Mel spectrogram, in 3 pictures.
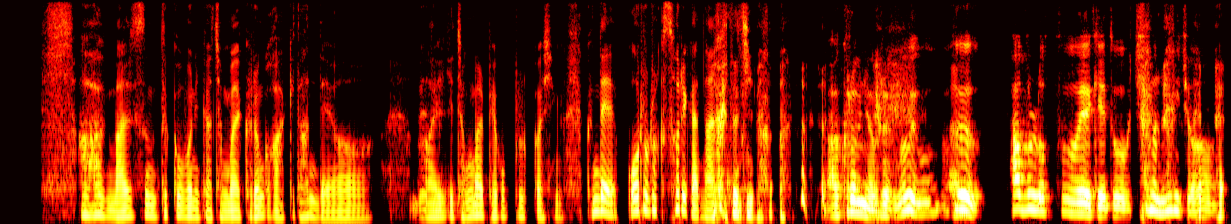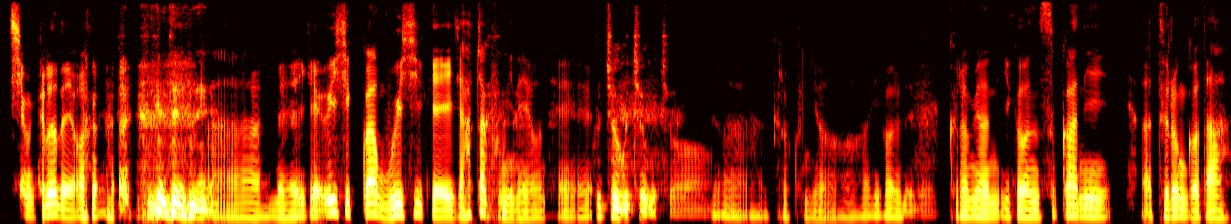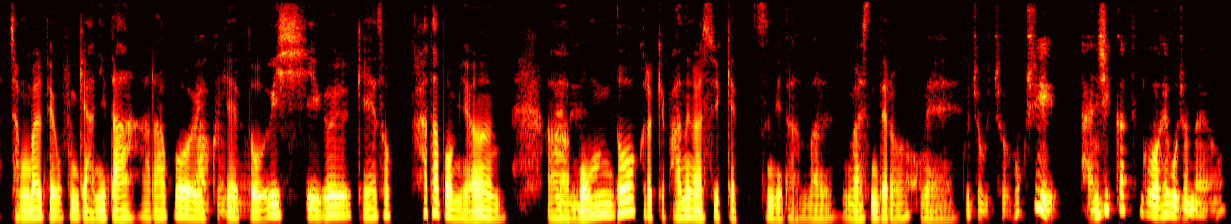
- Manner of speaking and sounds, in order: other background noise; laughing while speaking: "나거든요"; laugh; laugh; laughing while speaking: "지금 그러네요"; laugh; laughing while speaking: "네네네"; laugh
- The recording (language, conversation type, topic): Korean, advice, 잠들기 전에 스크린을 보거나 야식을 먹는 습관을 어떻게 고칠 수 있을까요?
